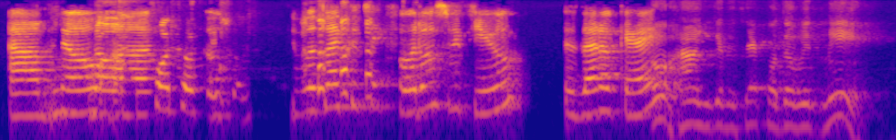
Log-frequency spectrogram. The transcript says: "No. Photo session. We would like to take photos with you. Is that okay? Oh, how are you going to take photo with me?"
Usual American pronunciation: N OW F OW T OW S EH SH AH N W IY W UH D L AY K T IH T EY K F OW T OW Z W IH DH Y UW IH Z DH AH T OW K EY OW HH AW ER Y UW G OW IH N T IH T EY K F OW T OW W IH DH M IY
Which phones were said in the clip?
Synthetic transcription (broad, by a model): N OW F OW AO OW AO AH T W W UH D L AY K T IH T EY K F OW T OW Z W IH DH Y UW IH Z DH AH T OW K EY OW HH AW Y UW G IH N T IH T EY K F OW T OW W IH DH M IY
